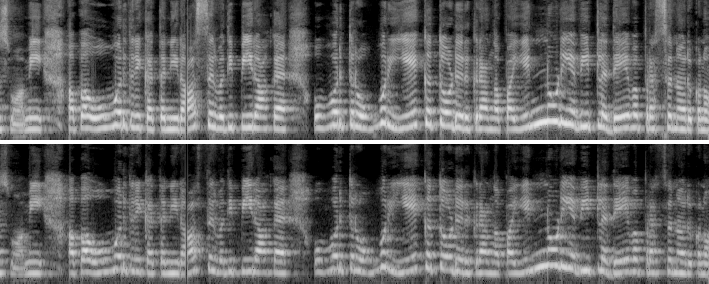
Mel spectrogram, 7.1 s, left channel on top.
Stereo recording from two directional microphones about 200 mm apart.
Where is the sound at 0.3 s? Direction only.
50° left (ahead or behind).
